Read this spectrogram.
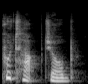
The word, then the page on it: put up job: British English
